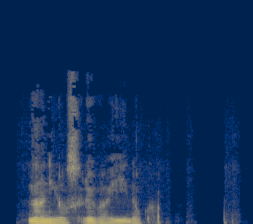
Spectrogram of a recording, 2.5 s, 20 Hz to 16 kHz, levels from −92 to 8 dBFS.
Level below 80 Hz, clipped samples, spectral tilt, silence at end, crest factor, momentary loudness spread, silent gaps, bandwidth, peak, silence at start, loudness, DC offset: -60 dBFS; under 0.1%; -7 dB/octave; 1.1 s; 18 dB; 19 LU; none; 11 kHz; -4 dBFS; 0.3 s; -20 LUFS; under 0.1%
